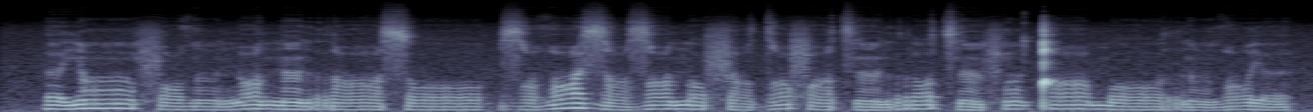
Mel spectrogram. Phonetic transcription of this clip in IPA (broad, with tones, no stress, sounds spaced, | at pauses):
ə˨ j ɑ̃ː˦ f ɔ˩ ðˤ ã˩ ŋ ɑ˦ n ã˨ r ɑː˨ s ɔː˨ | zˤ ə˩ ðˤ əː˥ z ɑ˩ zˤ ɑ˦ n ɔ˨ f əː˩ dˤ a˥ f ɑ˨ t͡s ã˩ r ɔ˥ t͡s ã˩ f ɑ̃˥ ǃ ɑː˥ m ɔː˨ r ã˩ ðˤ ə˦ j ə˨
